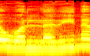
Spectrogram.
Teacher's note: والذین میں یا ساکن سے پہلے کسرہ ہے، 2 کاؤنٹس کھینچیں گے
